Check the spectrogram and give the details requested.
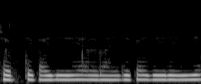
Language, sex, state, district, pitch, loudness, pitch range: Hindi, female, Uttar Pradesh, Budaun, 210 Hz, -25 LUFS, 210-215 Hz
